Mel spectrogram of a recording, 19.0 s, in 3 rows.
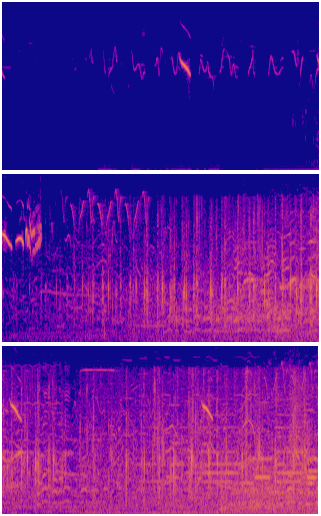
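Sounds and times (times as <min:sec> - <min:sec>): small birds chirping: 0:01.4 - 0:19.0
mixed background noise: 0:09.4 - 0:19.0.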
